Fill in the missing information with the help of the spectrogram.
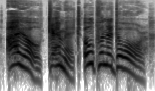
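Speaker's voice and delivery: high, loud shout through the door; angry shout. A narrator's reading. Corbin outside the door, shouting angrily. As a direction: pound the words out in anger. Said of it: "angry male voice shouted".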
